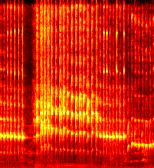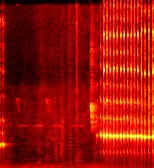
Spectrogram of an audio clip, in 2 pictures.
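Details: Greater green leafbird master song with 'pelatuk bawang' filling, sought by contest judges; a dense rattling trill slides into a lower buzz, falls silent for two seconds, then a steady rapid trill resumes.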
